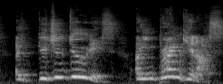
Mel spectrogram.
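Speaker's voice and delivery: hysterical, very shrill, very loud scream. Recounting how a man started screaming at the speaker; retelling someone screaming. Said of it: "he starts screaming at me".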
